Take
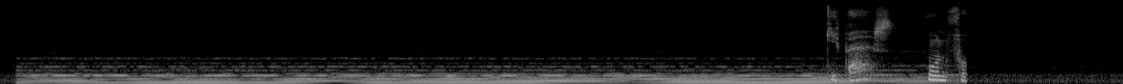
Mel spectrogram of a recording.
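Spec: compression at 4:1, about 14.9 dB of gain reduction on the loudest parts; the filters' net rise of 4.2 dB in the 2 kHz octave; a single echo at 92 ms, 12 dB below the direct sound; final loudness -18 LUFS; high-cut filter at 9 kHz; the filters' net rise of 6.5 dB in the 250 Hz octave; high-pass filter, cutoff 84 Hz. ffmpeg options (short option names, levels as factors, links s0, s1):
-af "highpass=84,lowpass=9000,equalizer=f=250:t=o:g=8.5,equalizer=f=2000:t=o:g=4.5,acompressor=threshold=0.0224:ratio=4,aecho=1:1:92:0.251,volume=7.94"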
